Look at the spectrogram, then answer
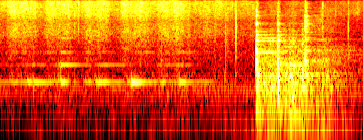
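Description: Steak and Brussels sprout stir-fry tossed in a hot pan: steady sizzling, then a sudden scraping clatter of food and pan with a few short knocks, close and moderately loud.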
